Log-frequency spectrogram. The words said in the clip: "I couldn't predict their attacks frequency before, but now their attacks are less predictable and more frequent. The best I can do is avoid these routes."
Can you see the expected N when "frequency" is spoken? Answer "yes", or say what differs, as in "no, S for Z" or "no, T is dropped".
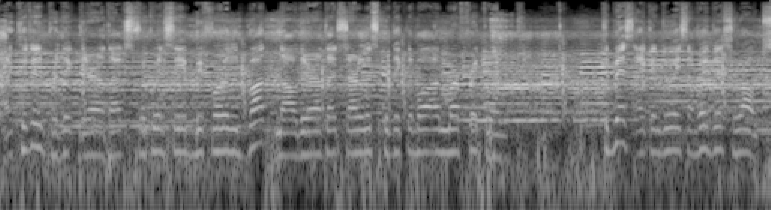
yes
